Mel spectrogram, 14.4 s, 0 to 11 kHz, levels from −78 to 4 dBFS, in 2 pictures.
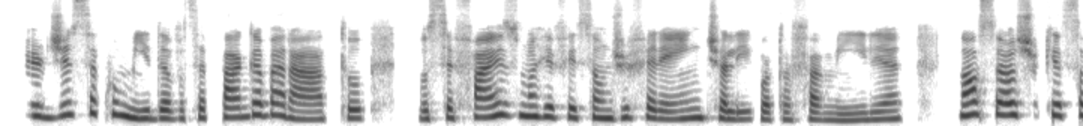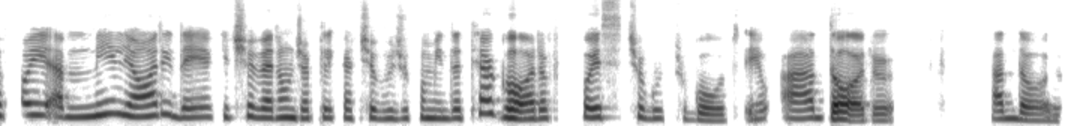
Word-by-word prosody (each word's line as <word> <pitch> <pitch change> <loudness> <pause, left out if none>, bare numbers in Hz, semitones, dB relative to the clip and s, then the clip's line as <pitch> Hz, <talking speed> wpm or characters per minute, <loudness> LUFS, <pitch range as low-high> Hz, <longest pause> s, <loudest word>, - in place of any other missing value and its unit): desperdiça 295 +4 -2
comida, 220 -10 0
você 215 +2 -7
paga 250 +5 +2
barato, 220 -6 -1 0.3
você 210 +3 -4
faz 275 +6 +1
uma 275 -1 +2
refeição 245 -3 -2
diferente, 230 -1 -2
ali, 195 -1 -3
com 195 - -3
a - - -3
tua 190 0 -9
família. 185 +1 -5 0.4
Nossa, 310 +2 +1
eu - - +4
acho 310 0 0
que 295 - -2
essa 290 +1 -3
foi 305 -1 +2
a - - +2
melhor 275 +2 +2
ideia 250 -4 0
que 250 - -7
tiveram 240 -2 +2
de 230 - 0
aplicativo 225 -1 -4
de 220 +2 -7
comida 225 -1 -1
até 345 +10 -1
agora, 220 -9 +6 0.2
foi 245 -1 +5
esse 245 -1 -6
Too 245 - -3
Good 220 0 -7
to 210 - -16
Go, 165 -3 0
eu 205 +4 -5
adoro, 195 -8 +5 0.6
adoro. 195 -6 -1
230 Hz, 170 wpm, -22 LUFS, 210-270 Hz, 0.6 s, agora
